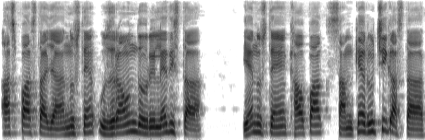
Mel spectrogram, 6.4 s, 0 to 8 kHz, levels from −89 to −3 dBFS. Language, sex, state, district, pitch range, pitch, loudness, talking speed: Konkani, male, Goa, North and South Goa, 145-170 Hz, 155 Hz, -14 LUFS, 120 wpm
